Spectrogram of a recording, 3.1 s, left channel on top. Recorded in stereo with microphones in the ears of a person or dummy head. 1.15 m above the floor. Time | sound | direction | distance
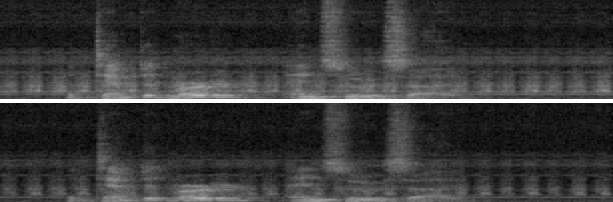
0.3 | a man speaking | 70° left (ahead or behind) | 0.7 m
